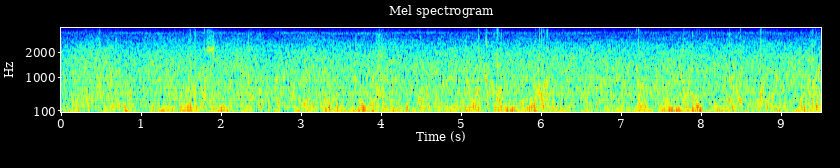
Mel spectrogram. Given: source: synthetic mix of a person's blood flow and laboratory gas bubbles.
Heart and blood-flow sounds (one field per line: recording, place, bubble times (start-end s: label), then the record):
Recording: Doppler ultrasound of blood flow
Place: precordium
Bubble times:
0.01-0.11 s: bubbles
0.14-0.55 s: bubbles
0.58-0.90 s: bubbles
1.31-2.08 s: bubbles
2.29-2.95 s: bubbles
3.02-3.52 s: bubbles
3.66-4.19 s: bubbles
4.28-4.40 s: bubbles
4.42-4.84 s: bubbles
5.01-5.55 s: bubbles
5.89-6.44 s: bubbles
6.65-6.75 s: bubbles
6.99-7.14 s: bubbles
7.17-7.36 s: bubbles
7.74-8.56 s: bubbles
8.65-9.07 s: bubbles
9.12-9.51 s: bubbles
From the record:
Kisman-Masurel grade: 342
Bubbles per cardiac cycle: rolling drumbeat, 9 or more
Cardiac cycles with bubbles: 100%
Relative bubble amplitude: moderate (0.250 to 0.450)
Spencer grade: 3 (all of the cardiac periods contain showers or single bubble signals, but not dominating or overriding the cardiac motion signals)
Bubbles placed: anywhere in the cardiac cycle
